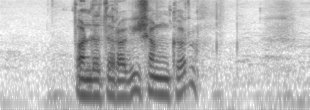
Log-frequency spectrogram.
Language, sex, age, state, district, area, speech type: Dogri, male, 60+, Jammu and Kashmir, Samba, rural, spontaneous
